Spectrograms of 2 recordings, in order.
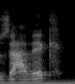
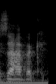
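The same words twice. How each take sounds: First: The final 'ik' is pronounced with exaggerated force. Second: The final 'ik' is pronounced lightly and relaxed. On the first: This is how some other people say it. The speaker calls it wrong. "over pronunciate the I K the way some people do" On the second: This is how the speaker says it. The speaker calls it right. "I say Zavik"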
